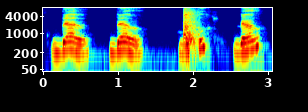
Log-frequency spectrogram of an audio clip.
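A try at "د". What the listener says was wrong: Belum, itu D masih. Dal. Itu dal. Ingat, ini gigi seri atas. Ini gusi. Nah, ke tengah-tengahnya. Nih, ini gigi seri atas, ini gusi. Nah, ke tengah-tengahnya ini.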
